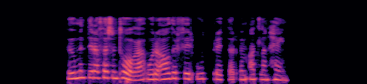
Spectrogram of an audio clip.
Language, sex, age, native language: Icelandic, female, 50-59, Icelandic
